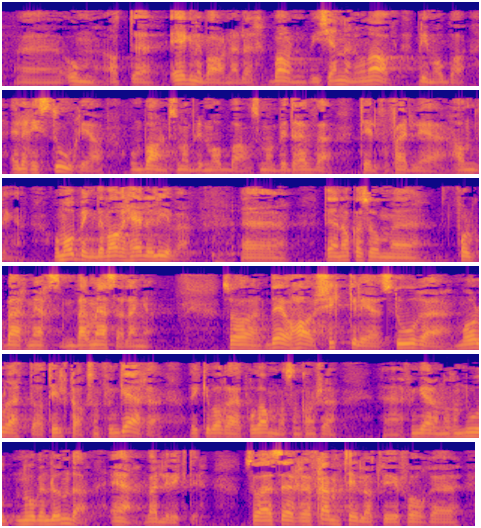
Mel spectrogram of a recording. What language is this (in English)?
Norwegian Nynorsk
